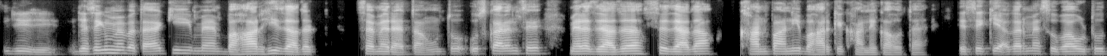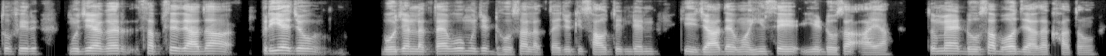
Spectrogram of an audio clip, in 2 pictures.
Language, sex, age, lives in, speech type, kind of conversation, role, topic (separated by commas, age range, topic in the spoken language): Hindi, male, 20-24, India, conversation, advice, user, मैं प्रसंस्कृत भोजन की मात्रा कैसे घटा सकता/सकती हूँ?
